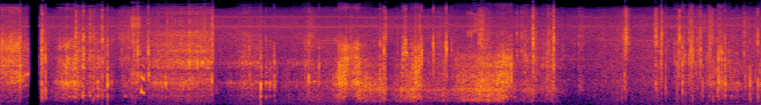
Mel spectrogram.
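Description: Skateboard wheels rolling on rough asphalt, with the board clacking and knocking on the pavement, over several short cuts. Voices shout now and then.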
